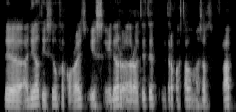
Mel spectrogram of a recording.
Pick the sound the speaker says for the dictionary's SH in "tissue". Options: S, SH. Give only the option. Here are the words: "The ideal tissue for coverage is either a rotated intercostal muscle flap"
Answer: S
